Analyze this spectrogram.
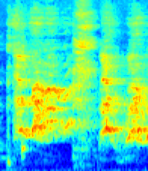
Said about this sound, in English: Whoa, you got a big reaction from the dog on that one. Go off, puppy.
